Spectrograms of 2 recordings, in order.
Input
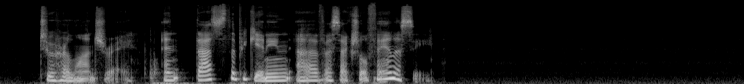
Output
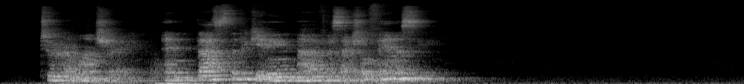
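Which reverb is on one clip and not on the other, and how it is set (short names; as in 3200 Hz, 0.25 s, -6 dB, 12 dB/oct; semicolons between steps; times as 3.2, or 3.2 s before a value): shoebox room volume 250 m³, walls mixed, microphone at 4.7 m; gain -15 dB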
